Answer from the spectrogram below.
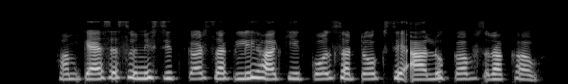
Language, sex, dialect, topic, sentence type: Magahi, female, Western, agriculture, question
